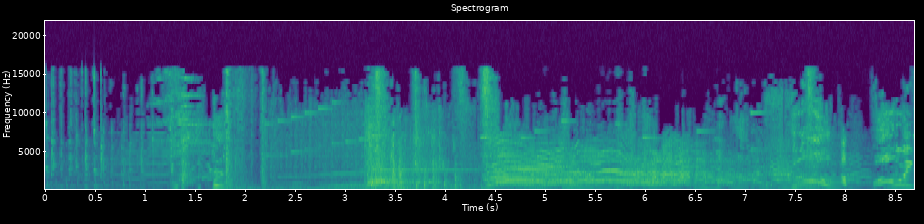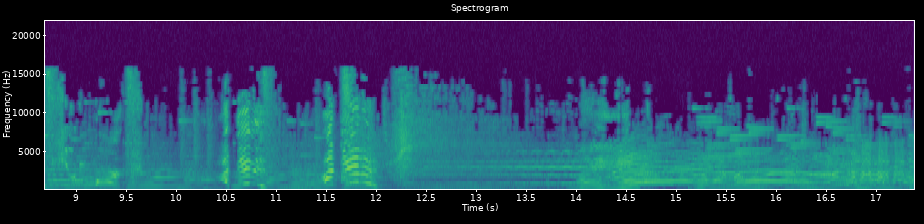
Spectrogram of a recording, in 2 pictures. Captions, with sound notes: PEH! [ PONIES CHEERING ] COOL! A BOWLING CUTIE MARK! I DID IT! I DID IT! BLANK? [ PONIES CHEERING ]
